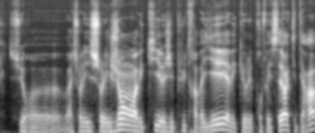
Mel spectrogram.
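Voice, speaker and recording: On a very clean recording with a silent background, a man speaks at a medium pitch and moderate pace with fairly even intonation. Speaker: streamer. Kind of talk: testimony. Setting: live stream. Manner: halting.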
